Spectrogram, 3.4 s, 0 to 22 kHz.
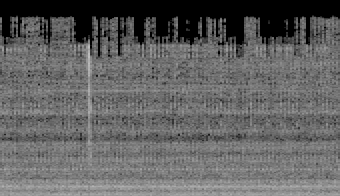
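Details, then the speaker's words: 2012 Mazda 3 Skyactiv petrol engine at idle after replacing the serpentine (AC/alternator) belt and stretch water pump belt to cure squeaking: steady even hum, no squeal or chirp; normal idle. "yeah the engine running smooth so yeah this a belt for the"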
